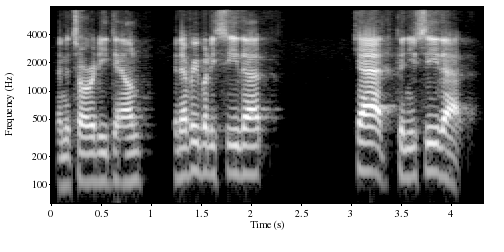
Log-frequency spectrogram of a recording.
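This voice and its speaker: A man's voice: mid-range voice, fairly even intonation, fairly quick, a little mellow. A man teaching an online webinar in a conversational way, often checking in with "okay?". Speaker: instructor. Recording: dull lo-fi webinar audio.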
